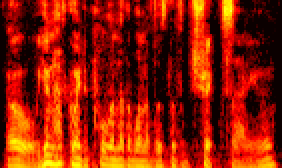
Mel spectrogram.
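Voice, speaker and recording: A man's voice: low-pitched, lively intonation, quick pace, warm tone. A man playing the Devil as an anxious, aggrieved, scheming businessman in a comedic amateur radio play, sardonic and always bargaining. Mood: needling. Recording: noisy amateur radio recording with hum.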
